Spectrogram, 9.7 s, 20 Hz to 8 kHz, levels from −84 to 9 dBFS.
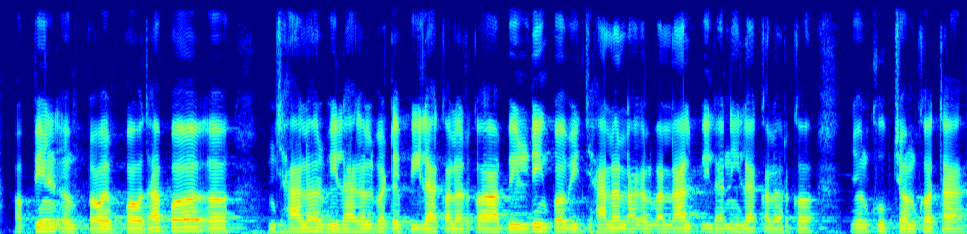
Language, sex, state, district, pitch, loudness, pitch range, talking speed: Bhojpuri, male, Uttar Pradesh, Deoria, 120 Hz, -22 LUFS, 115-120 Hz, 155 wpm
